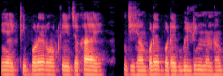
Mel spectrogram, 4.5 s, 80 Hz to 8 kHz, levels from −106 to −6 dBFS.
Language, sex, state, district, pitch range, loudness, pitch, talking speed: Chhattisgarhi, male, Chhattisgarh, Jashpur, 120-125 Hz, -24 LUFS, 125 Hz, 200 wpm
